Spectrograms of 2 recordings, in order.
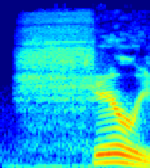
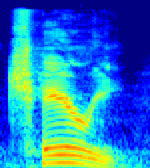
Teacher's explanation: the pronunciation of her name begins with an affricate.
